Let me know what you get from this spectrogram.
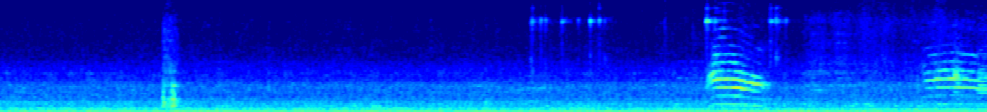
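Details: Pet kitten eating cat food and guarding it, letting out a short, rising-then-falling whine around seven seconds and a faint start of another at the end, over steady low hum and light clinks.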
